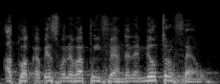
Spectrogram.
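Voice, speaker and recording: A man with a Brazilian Portuguese accent voicing a furious, clawed male demon, threatening slowly and deliberately in a sermon story. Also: on the high side, dark tone, a little hiss or hum, pitched below the performer's own voice, natural voice. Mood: menacing.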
